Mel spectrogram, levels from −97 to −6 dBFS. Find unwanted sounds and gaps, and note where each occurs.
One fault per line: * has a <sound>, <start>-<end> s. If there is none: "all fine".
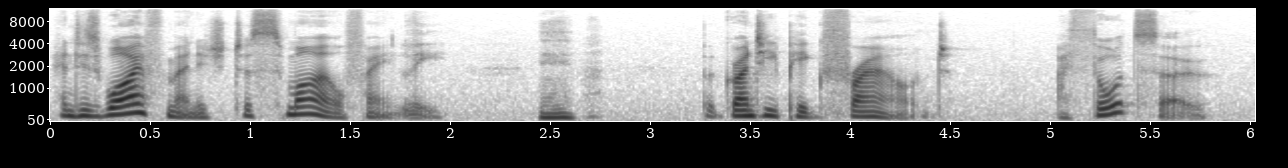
* has a breath, 2.4-2.8 s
